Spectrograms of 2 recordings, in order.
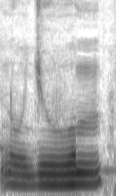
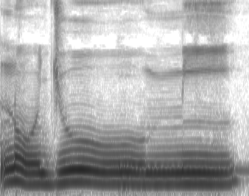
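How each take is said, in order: First: The word ends on a closed m sound. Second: The word ends with an added short i vowel. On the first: The speaker calls it right. "tapi dibaca nujum" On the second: The speaker calls it wrong. "Jangan dibaca nujumi"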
